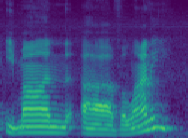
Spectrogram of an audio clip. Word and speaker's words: Iman Vellani: Kamala Khan is the superhero of Ms.Marvel that you have here, who's played by Iman Vellani.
